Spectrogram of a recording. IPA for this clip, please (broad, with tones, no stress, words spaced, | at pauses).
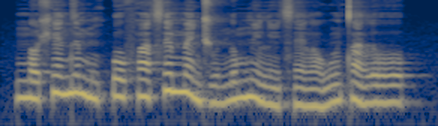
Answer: nɔ˨ʃɛ̃˧dɛ̃˧mũ˨ k͡po˧fã˧sɛ̃˦mɛ̃˦˨ d͡ʒu˨no˨˦ mĩ˦˨lĩ˨ sɛ̃˨lɔ̃˨wũ˨˦tã˦˨ lo˧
